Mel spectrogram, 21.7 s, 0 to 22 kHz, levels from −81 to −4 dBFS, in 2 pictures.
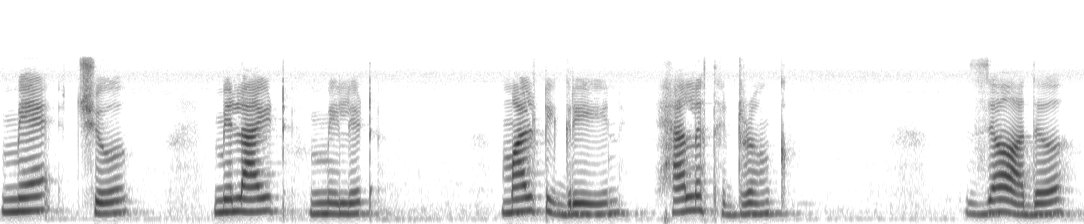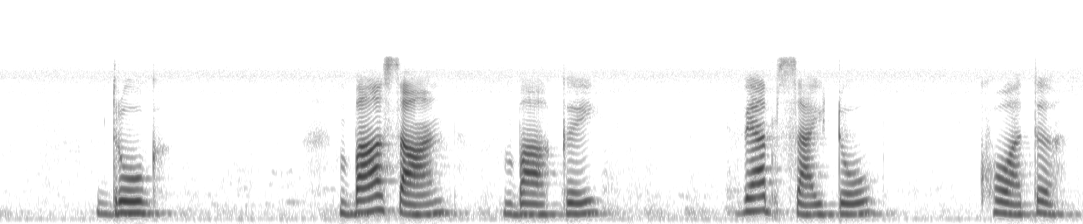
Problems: constant background noise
